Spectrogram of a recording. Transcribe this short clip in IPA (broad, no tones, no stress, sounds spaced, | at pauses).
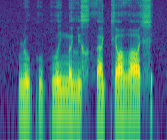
ɳ u kʷ ɛ kʷ ʌ i̯ n ʌ lʲ o x θ a kʲ ʌ ðˤ e x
